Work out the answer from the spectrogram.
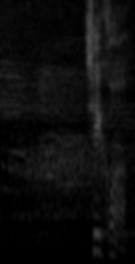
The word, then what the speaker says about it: Jigwang: How do you say his name? Chiquan. It's almost like the Ricky Martin song.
